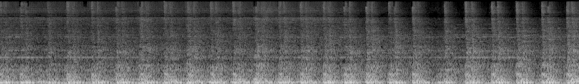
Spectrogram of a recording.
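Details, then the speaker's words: LS2 V8 in a 1967 Corvette, just started for the first time, cold on a default map before operating temperature: deep lumpy burble with steady low pulse, no knocks or ticks; normal cold idle. "I don't know if it needs to kind of get its bearings. Is it it shouldn't it should be on a kind of default map right for the first until everything gets up to operating temperature."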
